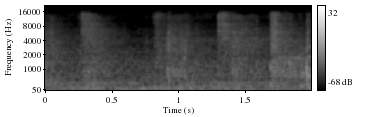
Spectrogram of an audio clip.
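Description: Footsteps, about two a second, faint and soft-edged like slippers on a hard floor.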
